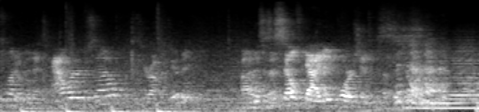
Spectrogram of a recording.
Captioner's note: laughing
